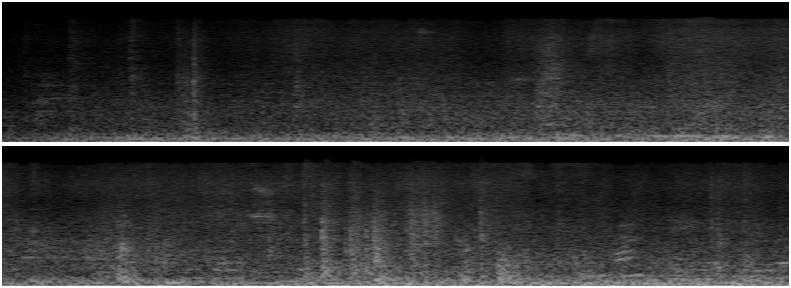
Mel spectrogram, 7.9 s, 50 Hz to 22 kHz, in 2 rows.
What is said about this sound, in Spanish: con esos crujidos típicos. Sí. ¿Cómo- ¿Cómo no se va a caer esto? ¿Dónde estamos acá? Este es el ascensor del Cerro Artillería Perfecto. en Valparaíso. El ascensor que llega al, al Paseo 21 de Mayo, creo que es el que está arriba.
